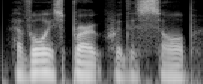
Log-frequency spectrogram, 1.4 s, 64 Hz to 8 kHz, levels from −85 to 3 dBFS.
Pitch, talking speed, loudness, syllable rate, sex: 100 Hz, 265 wpm, -16 LUFS, 7.1 syllables/s, male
